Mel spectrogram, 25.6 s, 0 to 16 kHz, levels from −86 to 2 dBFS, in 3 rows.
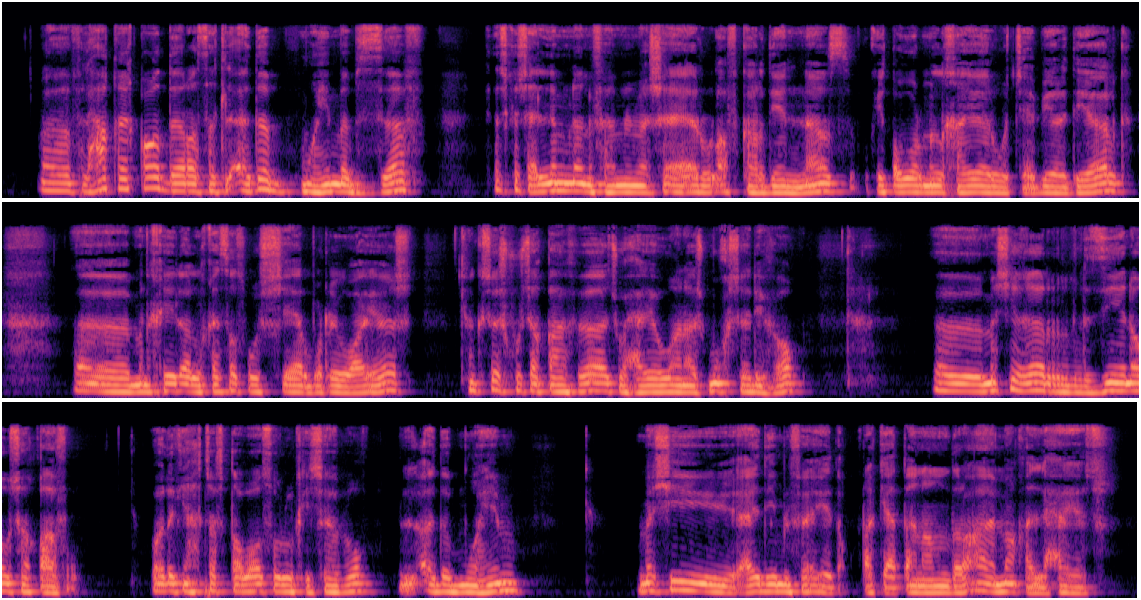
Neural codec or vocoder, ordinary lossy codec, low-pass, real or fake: none; none; 9.9 kHz; real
